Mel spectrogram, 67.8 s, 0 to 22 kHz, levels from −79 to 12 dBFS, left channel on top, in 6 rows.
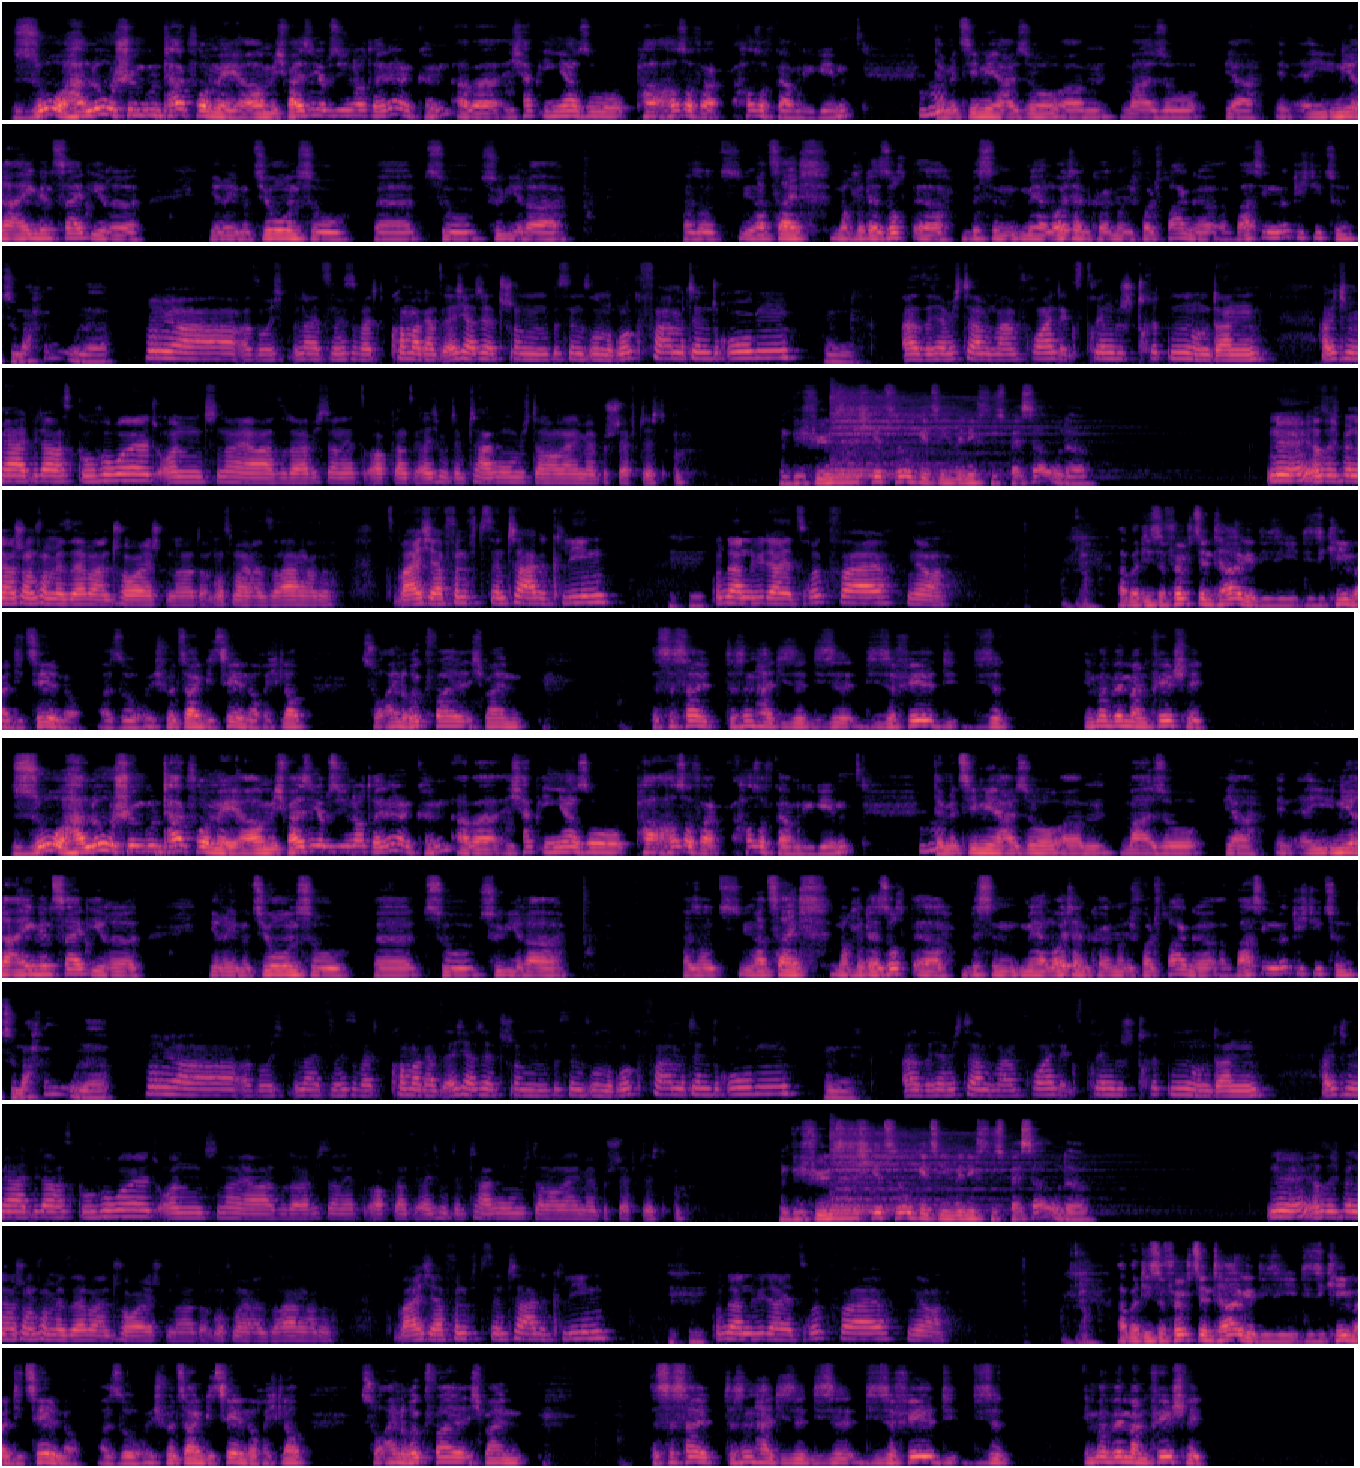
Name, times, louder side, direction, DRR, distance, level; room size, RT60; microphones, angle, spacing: voice 1, 0.1-12.5 12.8-16.0 17.0-23.5 29.5-29.7 40.4-43.0 50.8-51.1 54.0-59.1 59.5-61.1 61.9-64.9 65.5-66.5, right 1 dB, 65° right, 0.9 m, -28 dB
voice 2, 23.8-29.2 30.1-33.2 33.6-39.6 44.4-48.0 48.5-50.3 51.2-53.1, left 4 dB, 45° left, 0.3 m, -30 dB
sound 1, 40.8-43.1, equal, 15° right, 0.8 m, -40 dB
2.7 x 2.1 x 2.4 m
head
